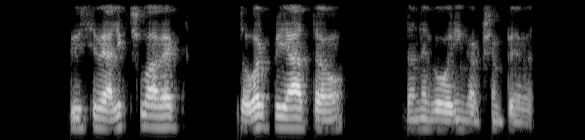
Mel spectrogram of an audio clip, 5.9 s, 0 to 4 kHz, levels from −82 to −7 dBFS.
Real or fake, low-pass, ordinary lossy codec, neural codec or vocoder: real; 3.6 kHz; none; none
